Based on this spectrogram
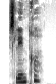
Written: Slentrer

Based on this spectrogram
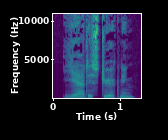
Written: HJERTESTYRKNINGERNES

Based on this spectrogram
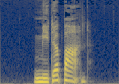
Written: midterbarn

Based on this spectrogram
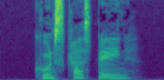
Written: kunstgræsbane

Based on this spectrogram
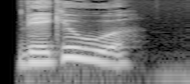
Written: vækkeur

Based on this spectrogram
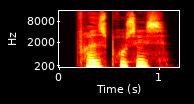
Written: fredsproces

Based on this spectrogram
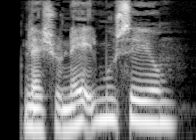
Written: nationalmuseum

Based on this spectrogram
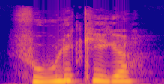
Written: fuglekigger

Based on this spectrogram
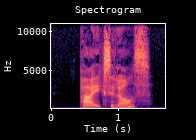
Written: par

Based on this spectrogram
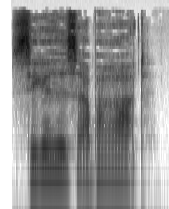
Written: sikkerhedsapparat

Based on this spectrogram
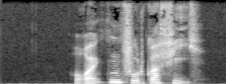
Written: røntgenfotografi

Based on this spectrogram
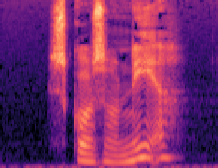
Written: skorzoner

